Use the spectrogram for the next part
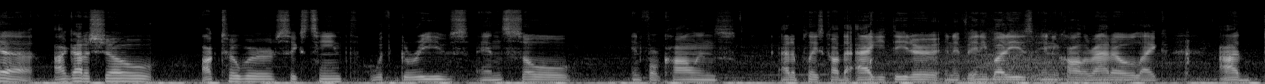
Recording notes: We recorded this one in the comfort our my car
